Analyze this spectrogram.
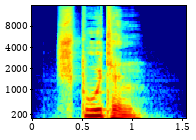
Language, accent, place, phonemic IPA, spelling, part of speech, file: German, Germany, Berlin, /ˈʃpuːtən/, sputen, verb, De-sputen.ogg
- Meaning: to hurry, to make haste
